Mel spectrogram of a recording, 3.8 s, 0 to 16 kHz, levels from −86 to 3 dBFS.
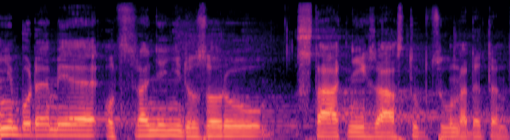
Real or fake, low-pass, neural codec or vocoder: fake; 14.4 kHz; vocoder, 48 kHz, 128 mel bands, Vocos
